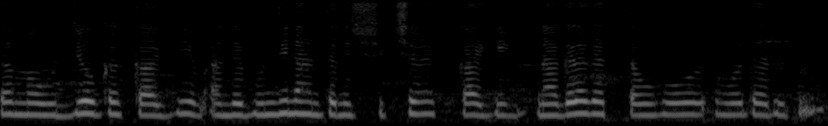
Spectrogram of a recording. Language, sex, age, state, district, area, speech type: Kannada, female, 18-30, Karnataka, Udupi, rural, spontaneous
